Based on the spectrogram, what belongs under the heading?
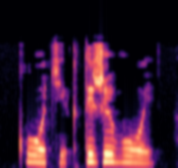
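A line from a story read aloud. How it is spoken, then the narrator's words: Joyful shout from barrel. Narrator (Russian): радостно закричала Наташа из бочки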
